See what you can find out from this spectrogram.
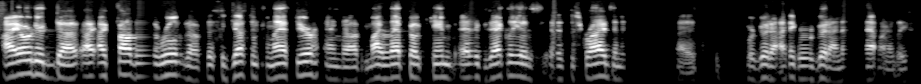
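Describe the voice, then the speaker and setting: A man's voice: medium pitch, steady tone, moderate pace, gravelly, dry recording. A man talking casually in an online meeting, hedging and trailing off between thoughts. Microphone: online conference call. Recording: dry, dull band-limited call audio.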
